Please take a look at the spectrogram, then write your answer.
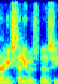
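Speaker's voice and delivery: ordinary delivery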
